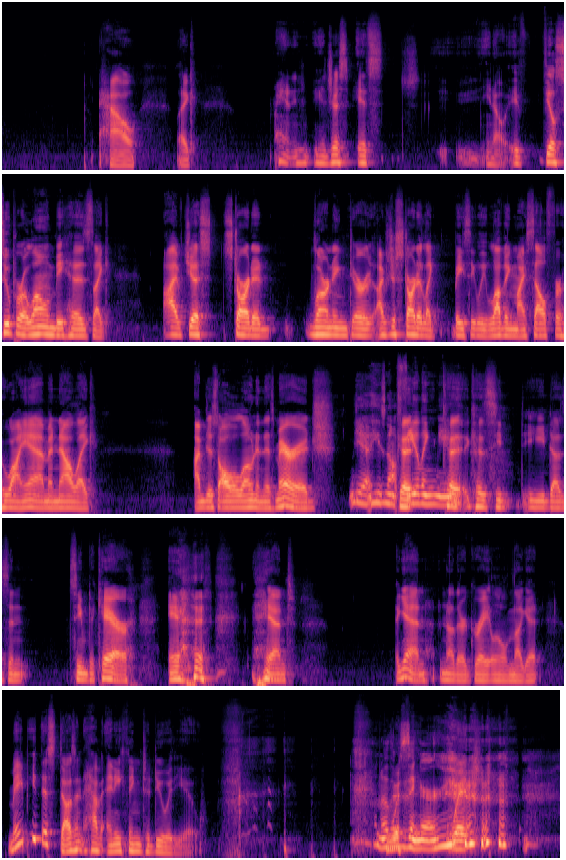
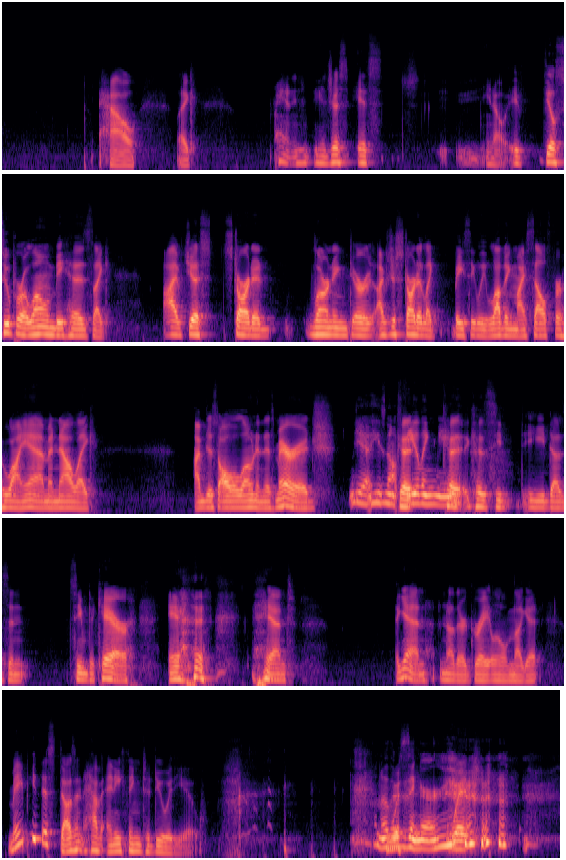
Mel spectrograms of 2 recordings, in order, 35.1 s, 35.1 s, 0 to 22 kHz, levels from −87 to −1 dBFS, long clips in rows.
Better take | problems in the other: first | muffled; slightly; fading above 2.5 kHz

